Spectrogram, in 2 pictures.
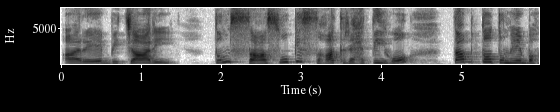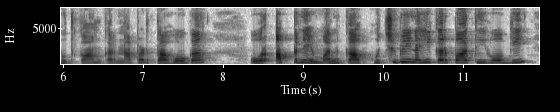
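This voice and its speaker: Storyteller lady doing a nosy scornful office woman, highish voice, swoopy, needling and exclaiming. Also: very animated, slow pace, heavily acted. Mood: mock pity. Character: nosy, scornful working woman, former schoolmate.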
